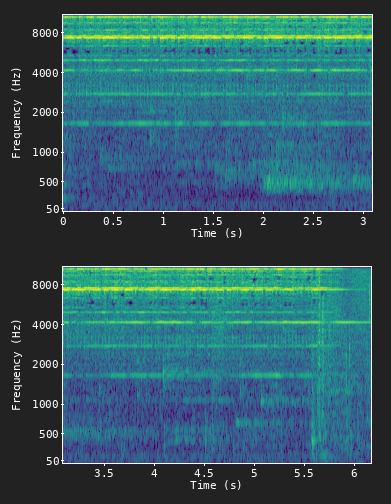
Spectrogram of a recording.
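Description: Electric telephone bell ringing continuously, then cutting off suddenly about five and a half seconds in as the phone is picked up.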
